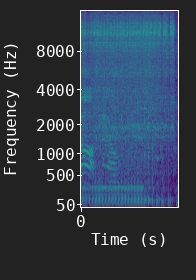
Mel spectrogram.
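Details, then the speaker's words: Honda 200SX field find, single-cylinder, started after rewiring at the solenoid connectors: putters at a steady, even firing beat with no misses or mechanical clatter; runs healthy. "look at them apples wow i'm telling you it's really coming along pretty nicely"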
